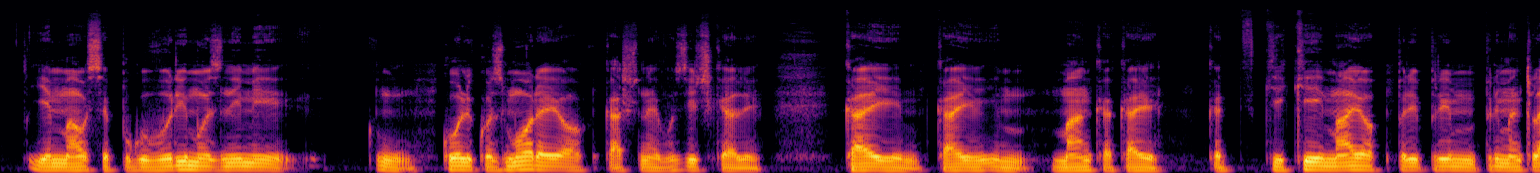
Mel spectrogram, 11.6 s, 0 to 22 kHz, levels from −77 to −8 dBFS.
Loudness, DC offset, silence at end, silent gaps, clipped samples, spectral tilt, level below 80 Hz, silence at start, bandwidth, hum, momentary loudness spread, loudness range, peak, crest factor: -20 LUFS; under 0.1%; 0 s; none; under 0.1%; -7 dB/octave; -34 dBFS; 0.2 s; 13.5 kHz; none; 9 LU; 2 LU; -2 dBFS; 16 dB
